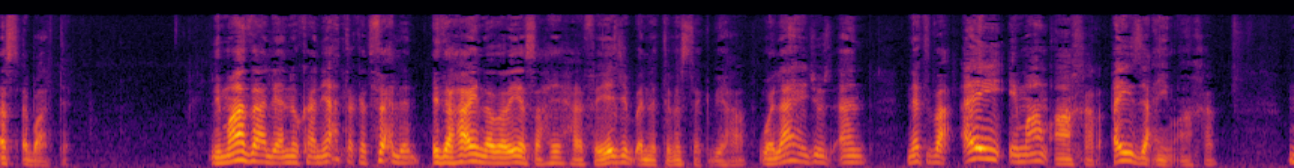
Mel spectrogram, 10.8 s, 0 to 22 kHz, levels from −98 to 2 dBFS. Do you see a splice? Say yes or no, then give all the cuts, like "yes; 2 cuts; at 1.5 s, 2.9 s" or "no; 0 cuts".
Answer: yes; 2 cuts; at 3.5 s, 6.3 s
